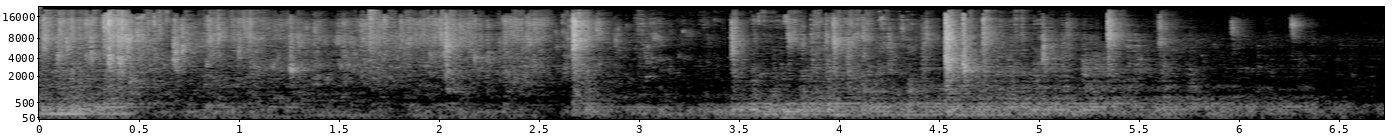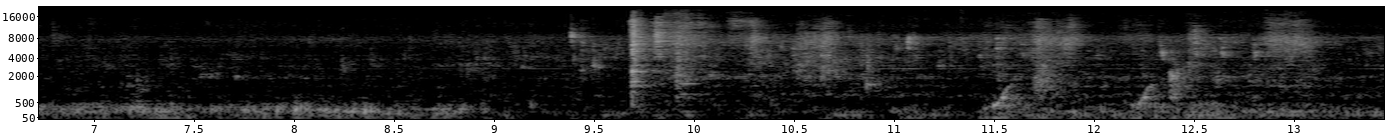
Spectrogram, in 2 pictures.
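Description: Hot water poured off cooked parsnips into a kitchen sink, a steady rushing splash for the first several seconds that thins to a trickle, with a few clatters of the pan.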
